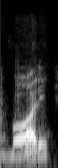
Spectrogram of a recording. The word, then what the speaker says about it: body: código código chamado body eu escrevi body mas deve se pronuncia bori e aqui eu vou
